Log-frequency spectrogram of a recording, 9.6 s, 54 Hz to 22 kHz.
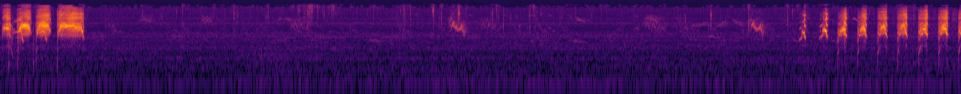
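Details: Osprey nest in Charlo, Montana, 13 July 2018, early morning: a brief burst of harsh high chirps, a long quiet stretch, then a quickening run of sharp whistled notes about three per second.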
